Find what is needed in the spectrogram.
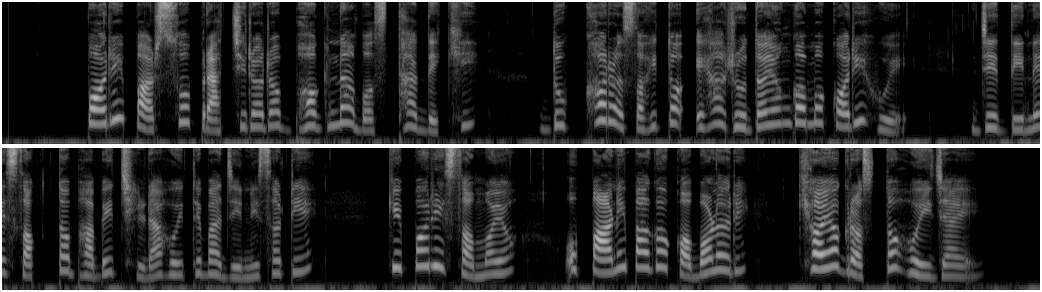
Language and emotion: Odia, sad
